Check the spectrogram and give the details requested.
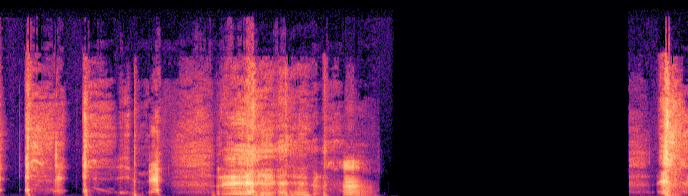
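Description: Several harsh coughs and throat-clearing bursts with a groaning voiced cough, a pause, then one more cough; a repeated cough.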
